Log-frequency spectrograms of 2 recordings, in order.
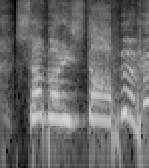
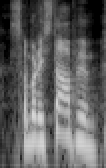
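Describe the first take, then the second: First: Very high, loud squeal breaking into laughter; hammed-up falsetto scream; mock panic. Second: Raised, louder playful plea; hammed-up urgent shout; mock alarm. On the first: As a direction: shriek it in fake desperation. Mock alarm, repeated far higher. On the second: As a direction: call for help in fun. Mock alarm at deleted old meme.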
